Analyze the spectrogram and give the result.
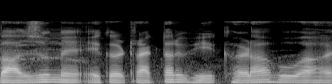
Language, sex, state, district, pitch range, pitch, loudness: Hindi, male, Maharashtra, Washim, 95-105 Hz, 100 Hz, -20 LUFS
